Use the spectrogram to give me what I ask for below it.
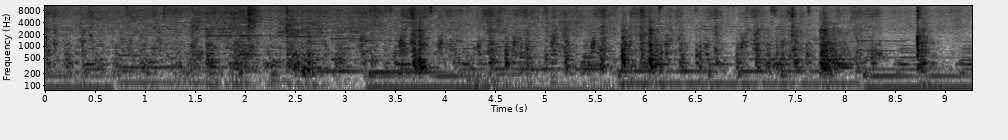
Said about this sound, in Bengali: এই কম আছে দিয়ে আমি পাঁচ সাত মিনিট এইভাবে মাঝে মাঝে নেড়ে দেবো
